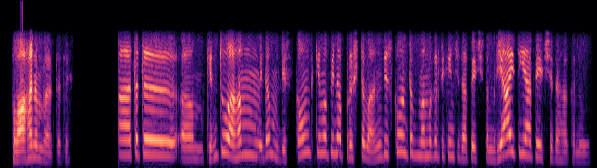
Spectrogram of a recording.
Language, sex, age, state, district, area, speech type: Sanskrit, male, 18-30, Karnataka, Dakshina Kannada, urban, conversation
